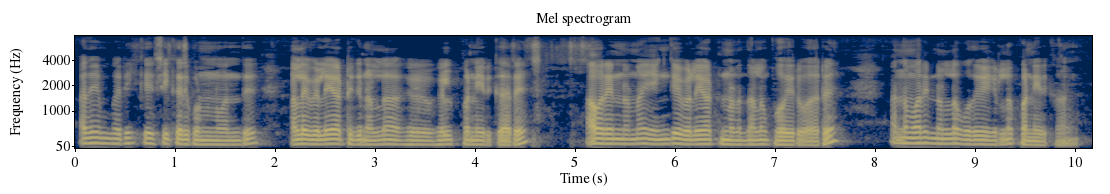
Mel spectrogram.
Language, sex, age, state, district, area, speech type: Tamil, male, 30-45, Tamil Nadu, Erode, rural, spontaneous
